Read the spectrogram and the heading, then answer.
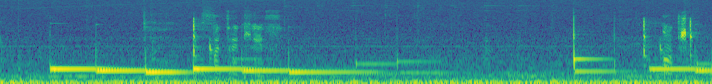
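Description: A phone ringtone signals an incoming video call, playing a melodic run of short, bright tones, pausing, then starting the phrase again. It sounds fairly quiet over a low steady hum.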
